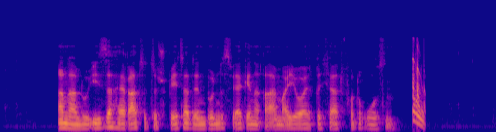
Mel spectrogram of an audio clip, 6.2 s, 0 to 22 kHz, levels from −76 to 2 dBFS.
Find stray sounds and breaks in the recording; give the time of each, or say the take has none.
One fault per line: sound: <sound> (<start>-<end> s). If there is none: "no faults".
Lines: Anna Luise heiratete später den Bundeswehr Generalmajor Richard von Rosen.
sound: chirp (5.2-5.3 s)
